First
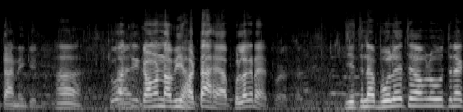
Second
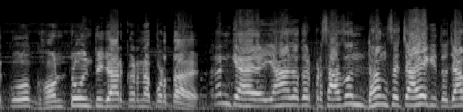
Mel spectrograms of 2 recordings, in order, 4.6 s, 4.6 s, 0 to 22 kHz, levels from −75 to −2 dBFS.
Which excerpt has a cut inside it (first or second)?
second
